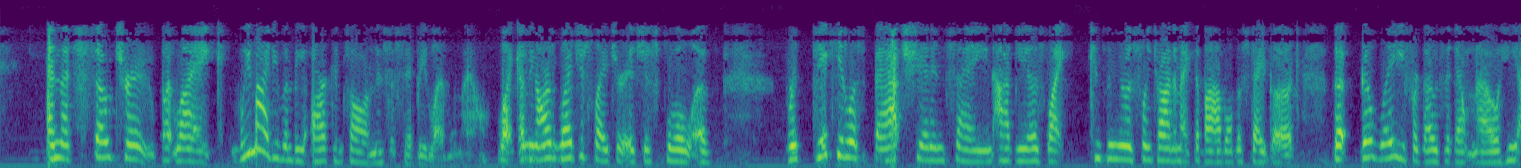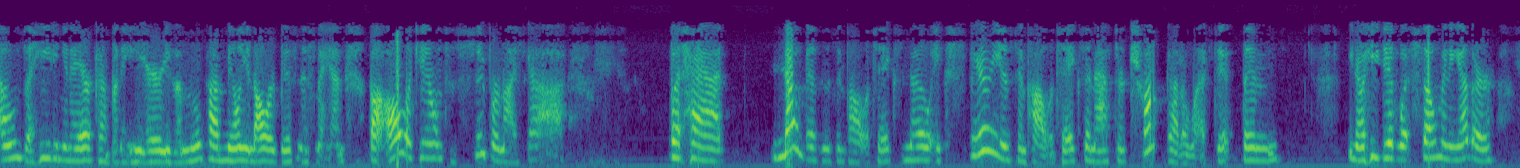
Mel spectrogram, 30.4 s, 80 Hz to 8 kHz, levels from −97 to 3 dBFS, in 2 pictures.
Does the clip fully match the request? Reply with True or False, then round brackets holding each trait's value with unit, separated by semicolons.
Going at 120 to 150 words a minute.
False (180 wpm)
